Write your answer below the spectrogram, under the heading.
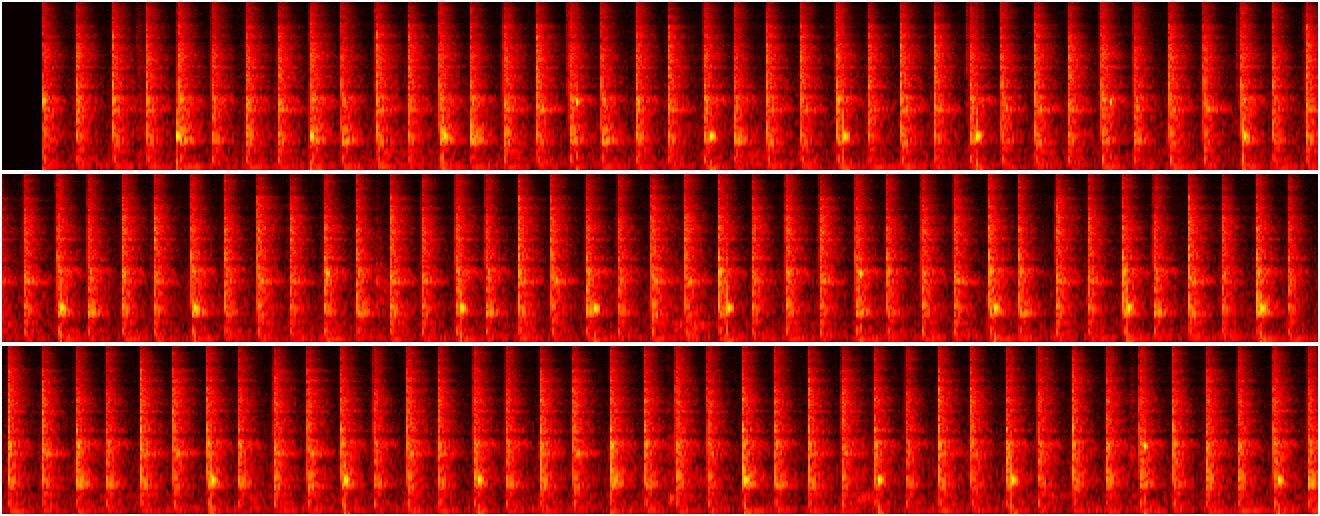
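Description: Drumsticks on a rubber practice pad playing a double stroke roll, two strokes per hand (RRLL), as an even, unbroken stream of sharp taps at a steady pace. It starts about a quarter second in.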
